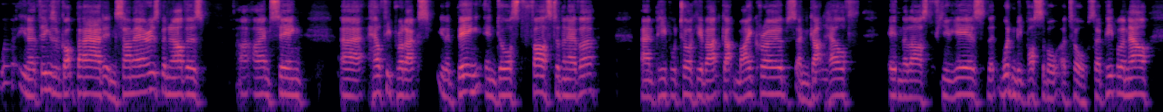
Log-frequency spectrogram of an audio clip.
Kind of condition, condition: link, video call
